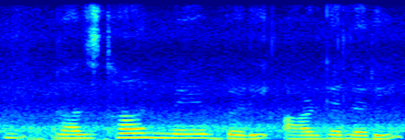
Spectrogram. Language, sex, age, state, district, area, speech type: Sindhi, female, 18-30, Rajasthan, Ajmer, urban, spontaneous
